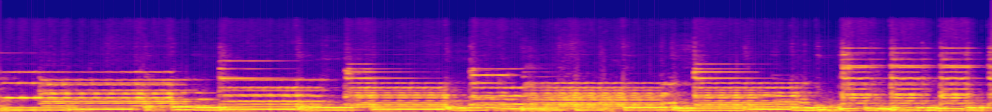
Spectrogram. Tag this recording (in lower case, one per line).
organ
hammond organ
playing hammond organ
